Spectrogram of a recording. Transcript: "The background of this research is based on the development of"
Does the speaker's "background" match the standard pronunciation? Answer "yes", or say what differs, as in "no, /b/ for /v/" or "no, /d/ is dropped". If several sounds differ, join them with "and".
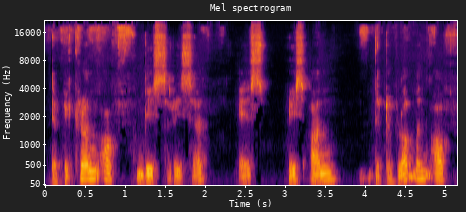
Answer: no, /d/ is dropped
